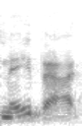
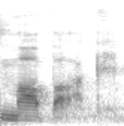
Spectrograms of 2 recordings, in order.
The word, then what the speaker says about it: Maybach: So I was saying, hey, man, that's a nice Maybach. And he's like, it's pronounced Maybach.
